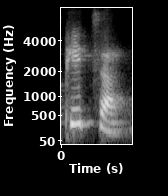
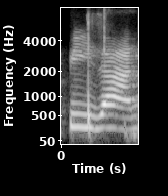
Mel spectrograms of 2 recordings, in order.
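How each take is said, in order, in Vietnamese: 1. Từ này được đọc theo kiểu tiếng Anh. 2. Từ này được đọc theo kiểu tiếng Việt. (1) "mình bảo là pizza" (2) "Mình không bảo là pizza nữa"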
